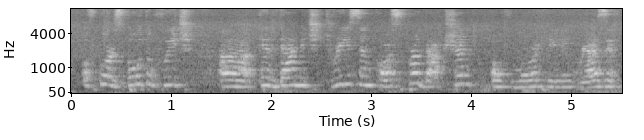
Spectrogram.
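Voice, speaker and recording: Over noticeable background noise and audible room echo, a woman speaks high and fairly slowly with lively intonation and a strong Slovenian accent. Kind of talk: lecture.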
